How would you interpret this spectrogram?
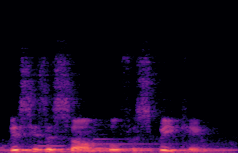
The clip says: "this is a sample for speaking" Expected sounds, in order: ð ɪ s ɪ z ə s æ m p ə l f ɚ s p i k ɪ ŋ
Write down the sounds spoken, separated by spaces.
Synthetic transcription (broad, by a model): ð ɪ s ɪ z ə s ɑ m p ə l f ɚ s p i k ɪ ŋ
